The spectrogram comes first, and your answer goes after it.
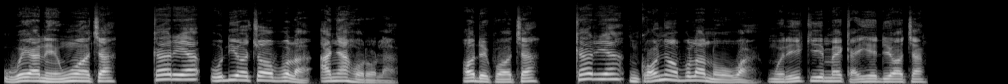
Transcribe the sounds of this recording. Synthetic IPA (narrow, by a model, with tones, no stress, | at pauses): u˨we˦ja˦ne˨ŋʷu˦ɔ˦t͡ʃa˦ | ka˦ɾɪ˦ja˦ʊ˦di˦ɔ˦t͡ʃɔ˦ɔ˦bʊ˦la̰˨a˦ɲa˦ɦʊ˨ɾʊ̰˨la̰˨ | ɔ˦dɪ˨kʷɔ˨t͡ʃa˦ | ka˦ɾɪ˦ja˦ŋ̩˨kɔ˦ɲ˦ɔ˦bʊ˦la˦nʊ˨wa̰˨ŋʷe˨ɾi˨i˦ki˦i˦me˦ka˨i˦ɦe˦dɪ˦ɔ˦t͡ʃa˦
